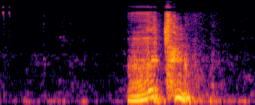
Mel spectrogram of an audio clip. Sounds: Sneeze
